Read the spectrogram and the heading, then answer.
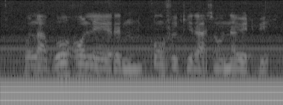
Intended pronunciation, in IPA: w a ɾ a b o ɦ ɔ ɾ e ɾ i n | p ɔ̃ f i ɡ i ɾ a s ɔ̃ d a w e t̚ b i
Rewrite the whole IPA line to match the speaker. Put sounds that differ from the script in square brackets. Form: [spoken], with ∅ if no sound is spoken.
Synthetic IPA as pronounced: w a [l] a b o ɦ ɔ [l] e ɾ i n | [k] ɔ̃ f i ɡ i ɾ a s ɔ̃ [n] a w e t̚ b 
